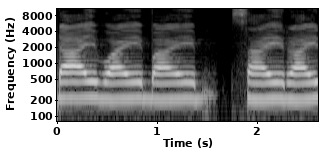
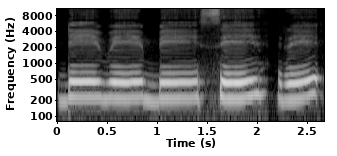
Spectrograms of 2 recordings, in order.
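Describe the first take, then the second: First: Each word ends in an 'eye' sound. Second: Each word ends in an 'ay' sound. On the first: The speaker calls it wrong. "नहीं पढ़ेंगे" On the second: The speaker calls it right. "इनको हमें डे वे बे से रे और ले करके पढ़ना है"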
